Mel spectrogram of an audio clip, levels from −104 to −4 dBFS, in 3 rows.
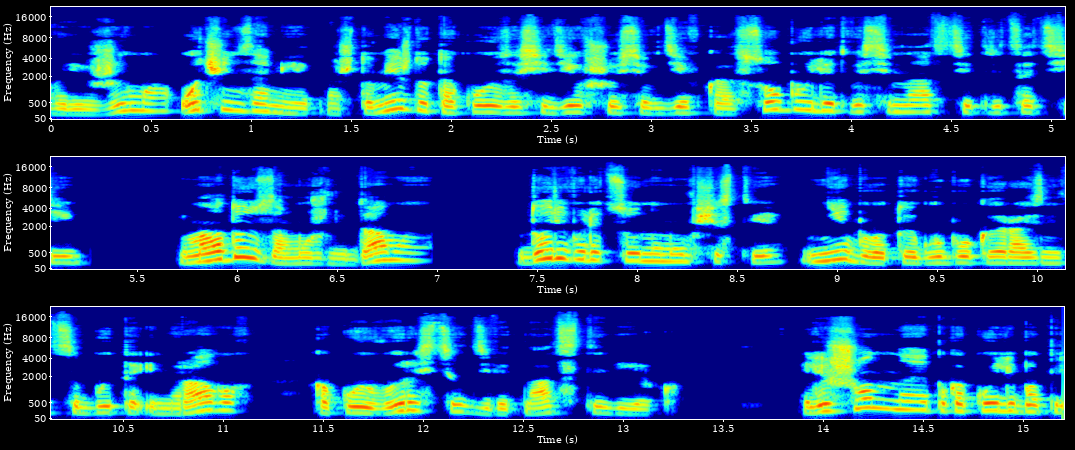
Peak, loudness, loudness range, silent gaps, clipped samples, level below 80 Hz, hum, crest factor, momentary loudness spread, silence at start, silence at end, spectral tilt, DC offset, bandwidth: -12 dBFS; -33 LUFS; 3 LU; 5.28-5.70 s, 6.99-7.39 s, 11.16-11.25 s, 11.40-11.44 s, 13.31-13.59 s, 13.72-13.88 s; under 0.1%; under -90 dBFS; none; 20 dB; 10 LU; 0 s; 0 s; -2.5 dB/octave; under 0.1%; 17 kHz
